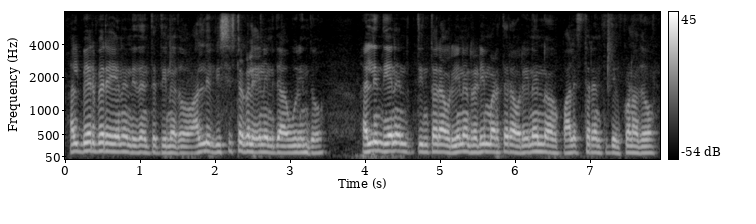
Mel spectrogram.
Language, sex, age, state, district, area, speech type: Kannada, male, 18-30, Karnataka, Shimoga, rural, spontaneous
